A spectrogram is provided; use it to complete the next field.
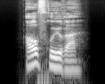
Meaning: agitator, rebel, revolutionary
- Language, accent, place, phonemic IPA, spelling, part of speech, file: German, Germany, Berlin, /ˈaʊ̯fˌʁyːʁɐ/, Aufrührer, noun, De-Aufrührer.ogg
